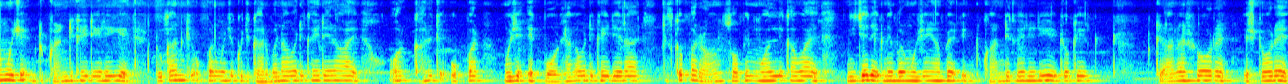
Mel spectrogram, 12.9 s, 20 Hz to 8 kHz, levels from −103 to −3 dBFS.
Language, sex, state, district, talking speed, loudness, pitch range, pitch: Hindi, male, Rajasthan, Churu, 270 wpm, -30 LUFS, 155-165 Hz, 160 Hz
